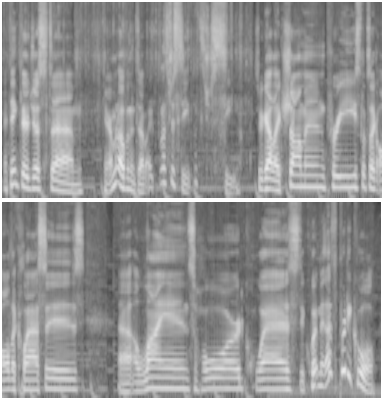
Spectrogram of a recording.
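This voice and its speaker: A man hosting a card game channel, chatting casually through an unboxing, easygoing and upbeat with lots of fillers, his voice a bit hoarse. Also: a little high, animated, unhurried, a bit bright, soft background music. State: slightly hoarse.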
